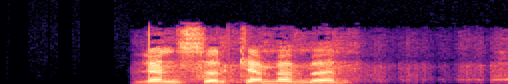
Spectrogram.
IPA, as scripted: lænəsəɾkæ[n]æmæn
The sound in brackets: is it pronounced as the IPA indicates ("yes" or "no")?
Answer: no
